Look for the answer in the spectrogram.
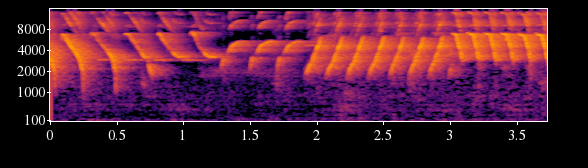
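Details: Canary in full, energetic song, used as a tutor recording for songbirds: fast, high descending sweeps and rolling trills, then a rapid series of even, repeated upslurred notes, several per second.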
